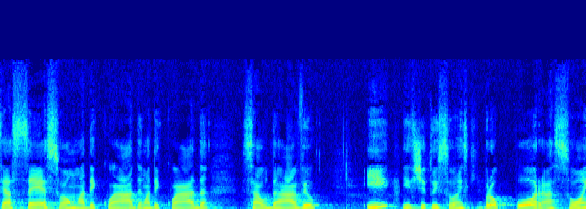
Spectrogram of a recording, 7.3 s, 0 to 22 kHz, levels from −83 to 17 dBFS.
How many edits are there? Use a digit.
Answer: 4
